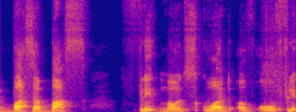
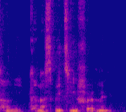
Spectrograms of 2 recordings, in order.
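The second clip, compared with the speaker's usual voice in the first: fast hushed whisper; discreet whisper; 9 semitones lower, 25 dB quieter, much faster than usual. Retold or imitated. Friend showing how to pull Tony aside, fast whisper. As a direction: slip the question in quietly. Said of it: "you'll be like".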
